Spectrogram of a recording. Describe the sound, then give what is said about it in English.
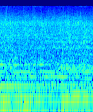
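Steady, enveloping wind and rain roar continuously at a low level, a dense wash of noise with a faint sustained hum beneath it and no voices. “And all you hear is, like, the wind and rain howling all around you, and your compatriots who are huddled up close.”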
